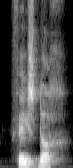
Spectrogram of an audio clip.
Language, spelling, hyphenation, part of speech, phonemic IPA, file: Dutch, feestdag, feest‧dag, noun, /ˈfeːs.dɑx/, Nl-feestdag.ogg
- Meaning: 1. holiday, day off 2. religious holiday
